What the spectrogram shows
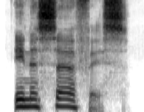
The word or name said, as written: inner surface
